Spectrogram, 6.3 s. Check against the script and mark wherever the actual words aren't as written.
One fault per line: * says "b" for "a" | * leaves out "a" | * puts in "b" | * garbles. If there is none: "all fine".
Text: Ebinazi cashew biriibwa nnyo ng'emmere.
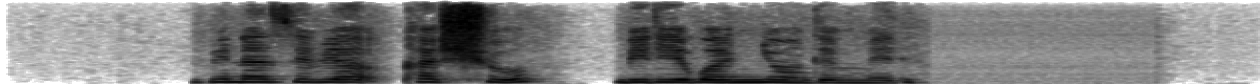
* puts in "bya"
